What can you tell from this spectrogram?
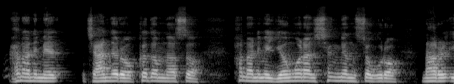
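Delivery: low, even prayer recitation. Acted. Models a prayer of thanks.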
